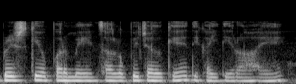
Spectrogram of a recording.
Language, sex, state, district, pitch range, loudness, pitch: Hindi, female, Arunachal Pradesh, Papum Pare, 170-185 Hz, -16 LUFS, 175 Hz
